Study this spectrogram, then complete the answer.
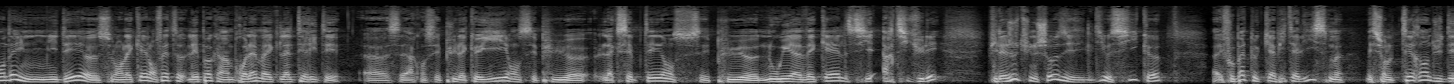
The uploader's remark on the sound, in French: cet épisode a été enregistré à la Gaîté Lyrique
